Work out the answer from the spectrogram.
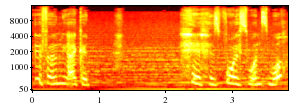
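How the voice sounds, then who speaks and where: An actress playing a gentle, resolute and wistful young noblewoman in a dramatic video game. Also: sits high, takes it slowly, music in the background. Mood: wistful, longing.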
